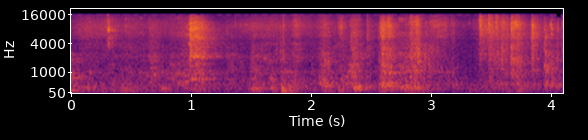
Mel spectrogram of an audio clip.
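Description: Inflated long latex twisting balloons being handled and twisted, the latex rubbing and squeaking in a rapid run of short, sharp squeaks and scrapes.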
